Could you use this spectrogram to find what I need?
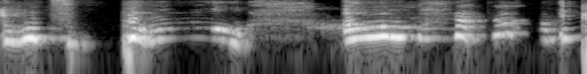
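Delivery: shrill, very high, very loud, drawn-out excited shrieking. Retelling the neighbor's reaction when the speaker got out of the car, imitating excited screaming. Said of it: "she was screaming".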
